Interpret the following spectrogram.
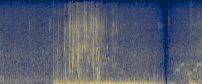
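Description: Water splashing and sloshing close by, starting about a second in, with a heavy low rumble under it; it stops abruptly just after three seconds and music begins near the end.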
